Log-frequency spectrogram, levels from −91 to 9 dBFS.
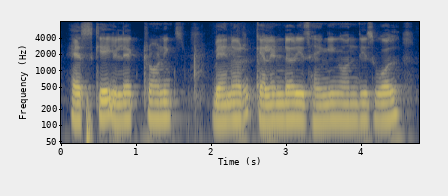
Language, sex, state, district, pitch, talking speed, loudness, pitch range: English, male, Gujarat, Valsad, 130 Hz, 115 wpm, -17 LUFS, 125-135 Hz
